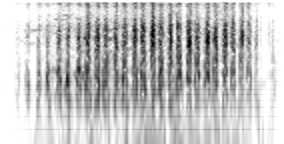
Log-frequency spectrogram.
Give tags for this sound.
autograph paper pen scribble sign signature signing write writing

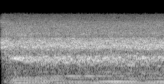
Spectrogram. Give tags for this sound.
Electronic Noise Alien Machines

